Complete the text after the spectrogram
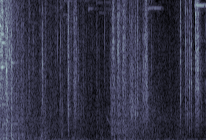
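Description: A rifle magazine clicks into place.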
